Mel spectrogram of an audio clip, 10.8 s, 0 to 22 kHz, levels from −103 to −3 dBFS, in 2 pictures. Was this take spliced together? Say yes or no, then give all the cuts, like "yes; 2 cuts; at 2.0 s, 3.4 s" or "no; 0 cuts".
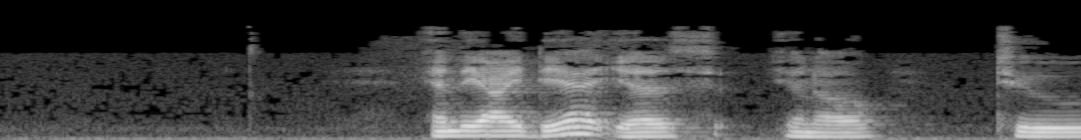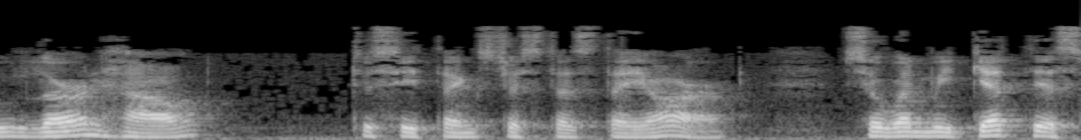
no; 0 cuts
